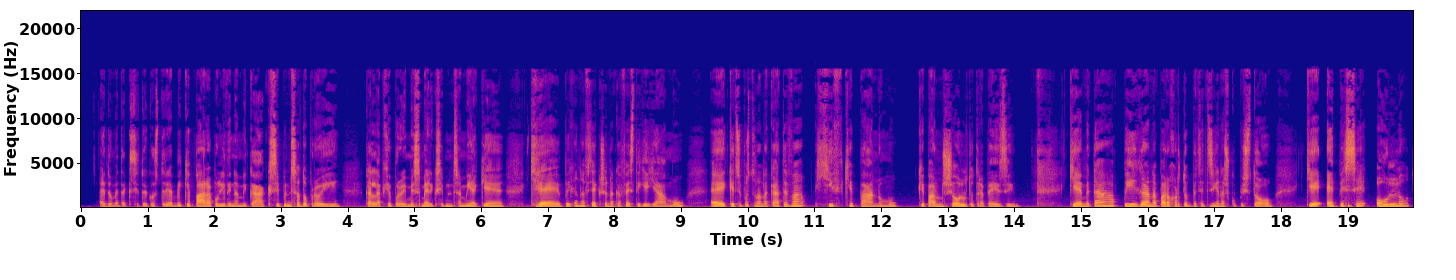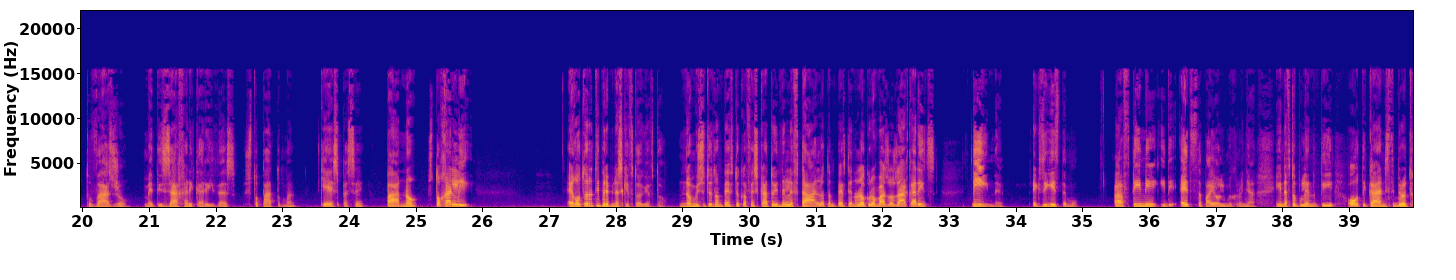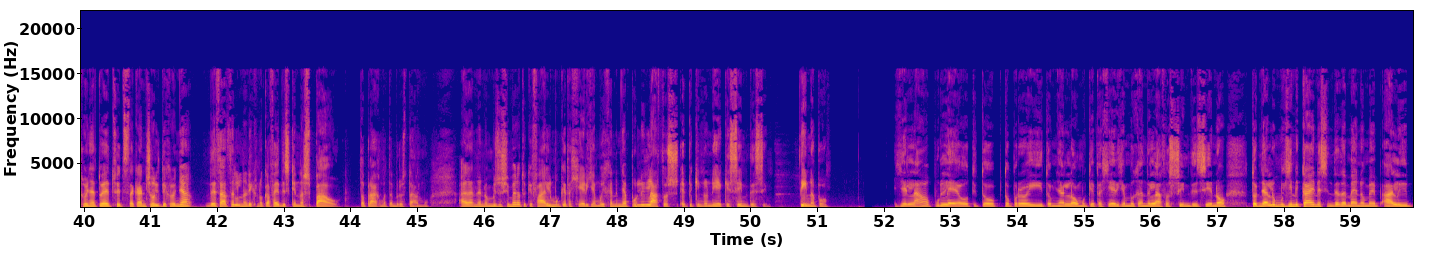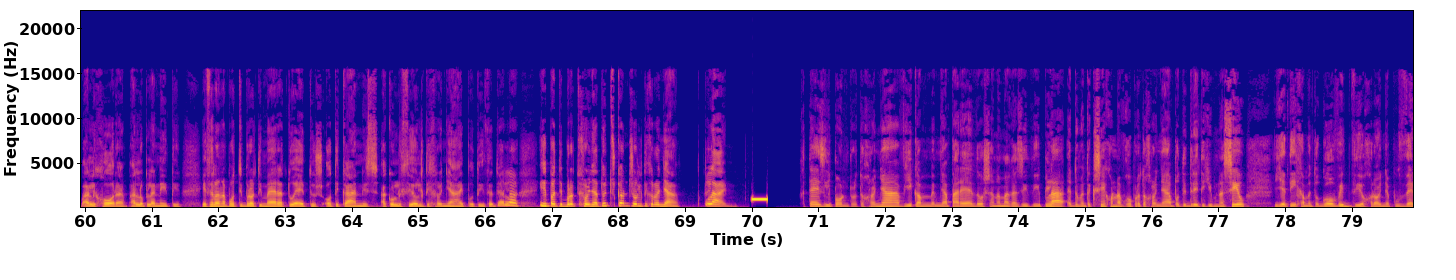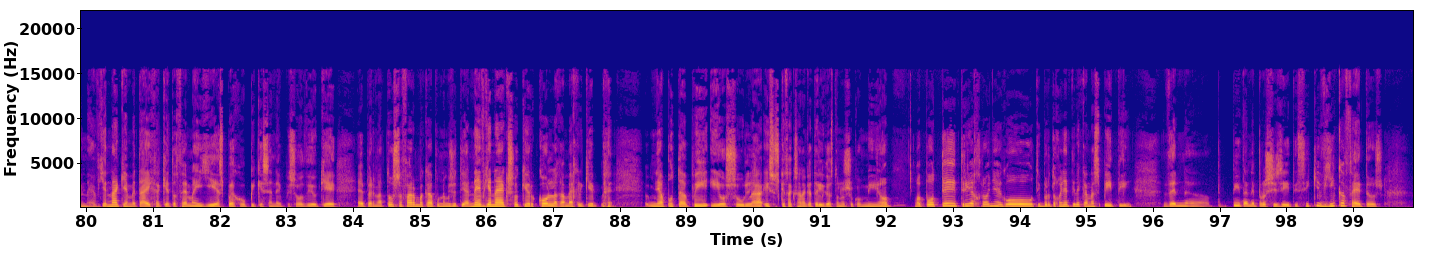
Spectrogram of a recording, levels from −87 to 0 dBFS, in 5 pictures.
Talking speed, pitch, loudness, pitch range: 180 wpm, 145 Hz, -20 LUFS, 120-180 Hz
